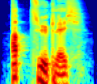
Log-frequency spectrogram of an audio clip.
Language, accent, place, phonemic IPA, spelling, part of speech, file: German, Germany, Berlin, /ˈapt͡syːklɪç/, abzüglich, preposition, De-abzüglich.ogg
- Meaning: less, minus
